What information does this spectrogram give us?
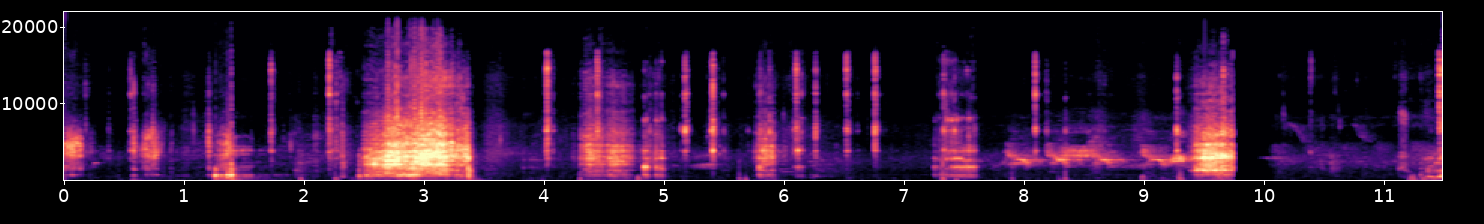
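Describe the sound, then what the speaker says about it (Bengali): Dried red and fresh green chillies crushed on a grinding stone, giving repeated rough grating strokes in bursts with short pauses, close and fairly loud. "শুকনো লঙ্কা আর কাঁচা লঙ্কা বেটে নেবে।"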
